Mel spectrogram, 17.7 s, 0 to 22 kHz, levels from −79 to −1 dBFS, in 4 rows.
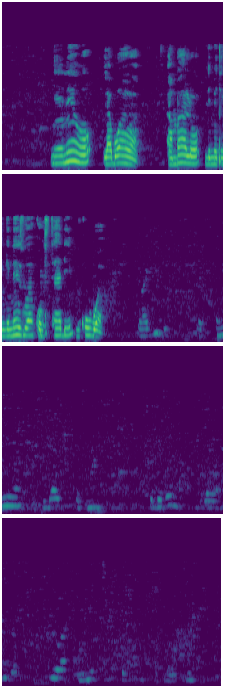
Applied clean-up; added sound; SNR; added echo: classical method log-MMSE.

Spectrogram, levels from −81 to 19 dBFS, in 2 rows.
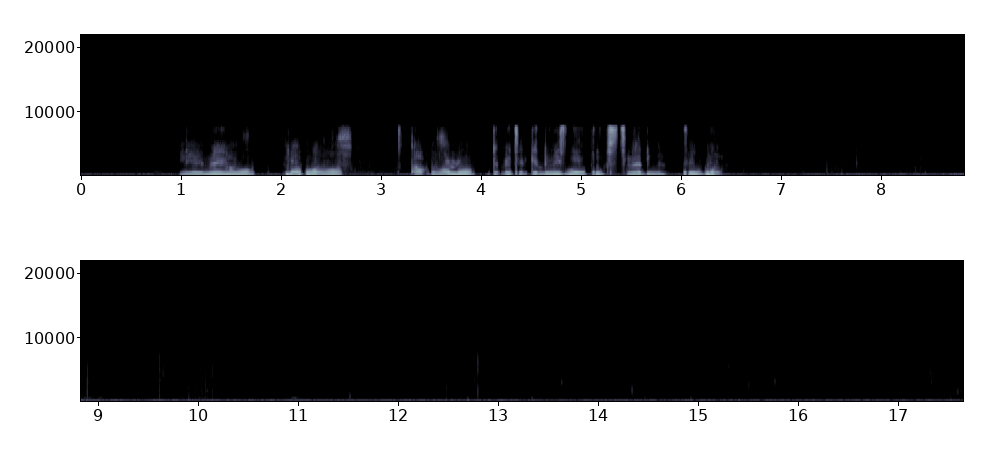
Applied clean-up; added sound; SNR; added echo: neural diffusion model UNIVERSE++.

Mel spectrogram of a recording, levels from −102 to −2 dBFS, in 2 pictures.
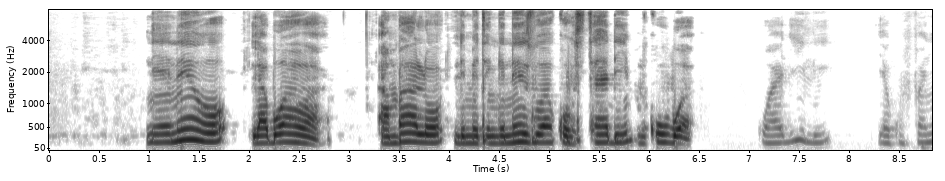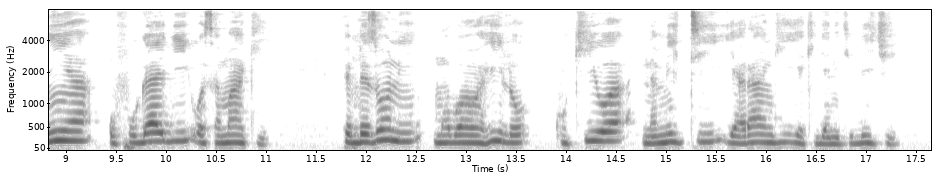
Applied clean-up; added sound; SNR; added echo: none; none; none; none.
